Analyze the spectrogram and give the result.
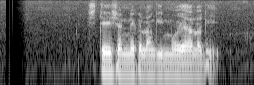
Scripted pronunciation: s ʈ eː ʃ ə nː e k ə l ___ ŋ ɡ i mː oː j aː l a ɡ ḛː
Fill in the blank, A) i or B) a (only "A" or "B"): B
